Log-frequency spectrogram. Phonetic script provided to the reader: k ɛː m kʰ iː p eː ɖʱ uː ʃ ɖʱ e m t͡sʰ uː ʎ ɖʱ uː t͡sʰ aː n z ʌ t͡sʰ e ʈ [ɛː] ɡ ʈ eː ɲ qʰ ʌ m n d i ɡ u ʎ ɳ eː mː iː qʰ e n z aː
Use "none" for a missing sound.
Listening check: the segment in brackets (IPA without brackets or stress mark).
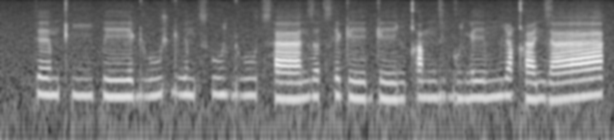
eː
